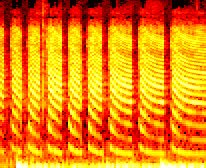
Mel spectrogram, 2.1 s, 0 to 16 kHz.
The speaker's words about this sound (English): You use your free trial on the app, you only get 1,000 air horns. I'm out of air horns. You gotta go premium after that, baby.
